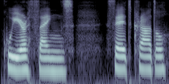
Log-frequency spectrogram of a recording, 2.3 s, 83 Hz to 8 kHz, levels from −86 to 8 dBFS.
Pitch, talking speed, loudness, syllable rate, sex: 180 Hz, 105 wpm, -16 LUFS, 2.7 syllables/s, female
